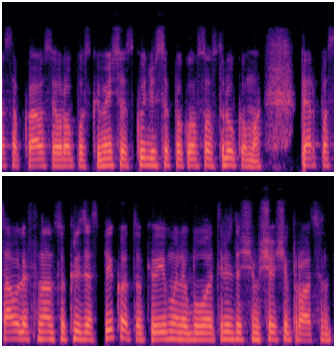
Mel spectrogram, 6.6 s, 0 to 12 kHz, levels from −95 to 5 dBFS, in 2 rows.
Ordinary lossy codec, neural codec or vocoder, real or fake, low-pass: Opus, 32 kbps; none; real; 7.2 kHz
